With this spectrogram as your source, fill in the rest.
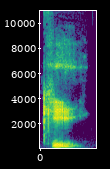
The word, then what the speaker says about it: quay: All right, so I really didn't know that Quay was also pronounced Key.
